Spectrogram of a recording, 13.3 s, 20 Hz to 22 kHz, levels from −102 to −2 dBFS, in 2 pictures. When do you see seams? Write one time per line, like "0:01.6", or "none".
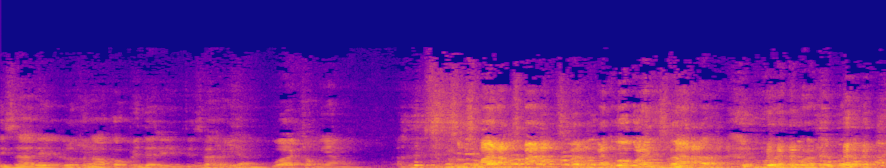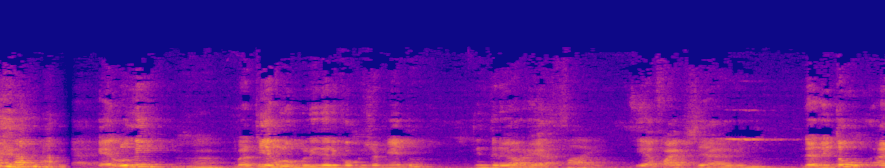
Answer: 0:07.1

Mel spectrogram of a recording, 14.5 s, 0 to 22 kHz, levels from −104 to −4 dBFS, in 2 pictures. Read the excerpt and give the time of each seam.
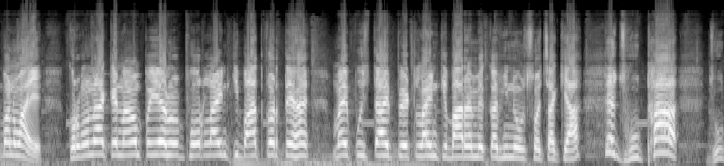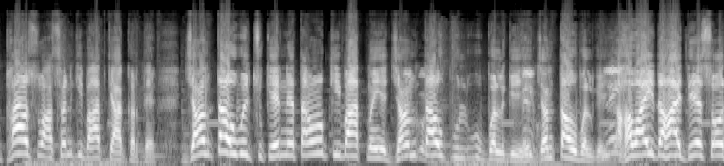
0:05.9
0:13.3

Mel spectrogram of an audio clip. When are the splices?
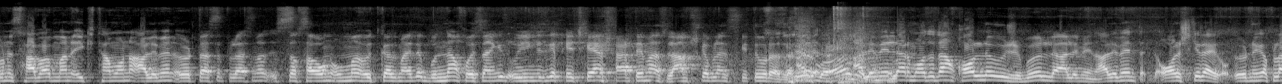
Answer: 0:07.9

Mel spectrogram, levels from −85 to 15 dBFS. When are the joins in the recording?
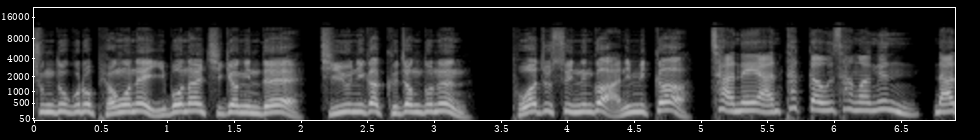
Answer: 0:05.0

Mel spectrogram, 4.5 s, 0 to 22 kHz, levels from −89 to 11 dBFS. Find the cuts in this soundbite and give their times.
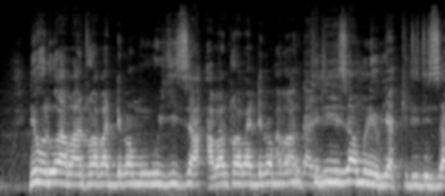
none

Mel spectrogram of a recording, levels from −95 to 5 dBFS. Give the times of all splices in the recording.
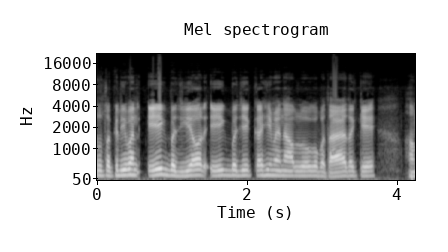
none

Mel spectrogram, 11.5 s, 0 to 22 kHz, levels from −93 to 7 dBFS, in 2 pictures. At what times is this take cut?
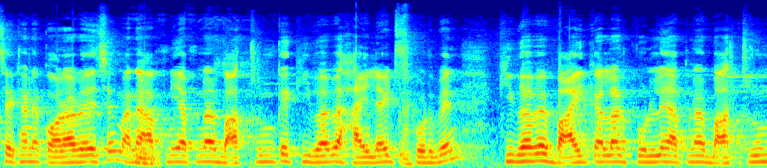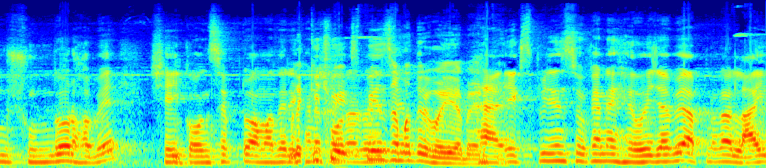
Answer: none

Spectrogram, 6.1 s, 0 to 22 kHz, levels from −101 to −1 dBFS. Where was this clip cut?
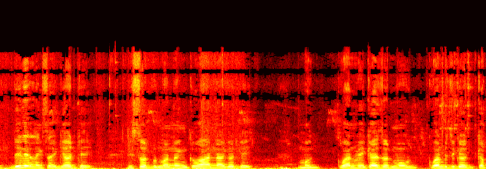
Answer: none

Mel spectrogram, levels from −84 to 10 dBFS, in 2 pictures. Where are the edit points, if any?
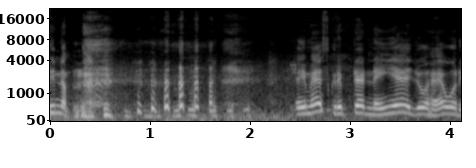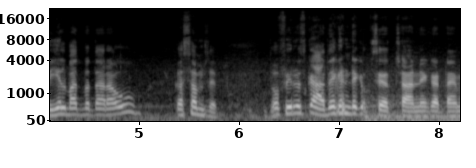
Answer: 0:02.5
0:07.2

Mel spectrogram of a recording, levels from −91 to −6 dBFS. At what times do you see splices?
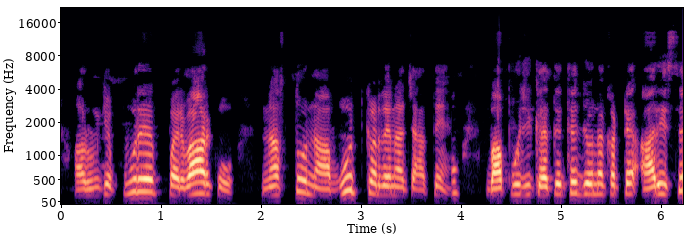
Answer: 0:04.1

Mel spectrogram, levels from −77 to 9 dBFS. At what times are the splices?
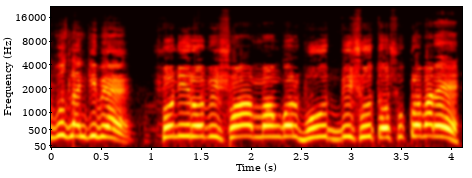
0:00.9

